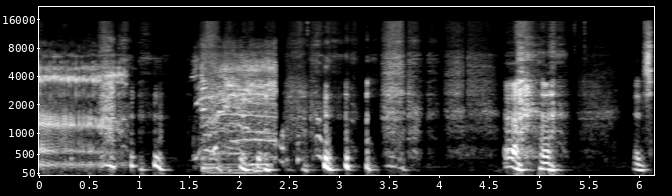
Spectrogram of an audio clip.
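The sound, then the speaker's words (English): A series of loud, drawn-out burps with voiced, talk-like rhythm, as if someone is trying to form words while belching, broken by short gasps and pauses between bursts. “I can remember the days of trying to talk when you're burping.”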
